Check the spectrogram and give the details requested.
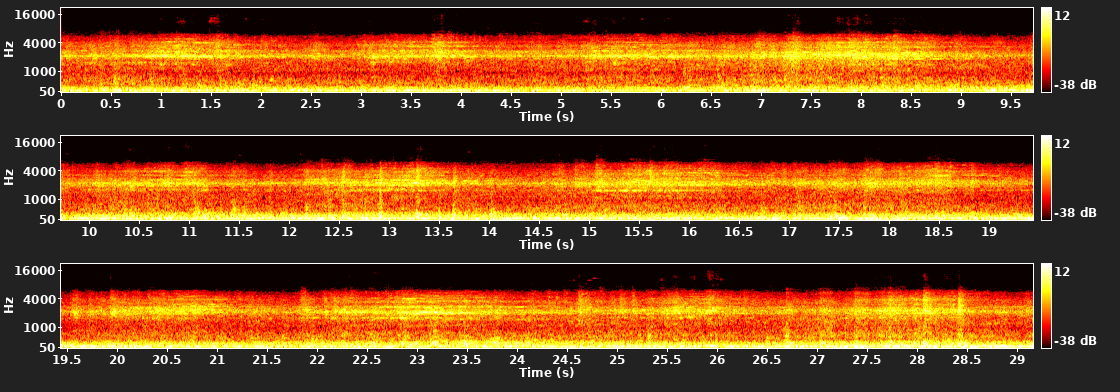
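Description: Norfolk Southern freight train's double-stack container cars and boxcars rolling past close by: a steady rumble and clatter of steel wheels on the rails, with a few brief high wheel squeals.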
